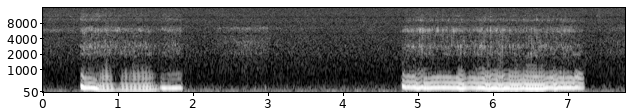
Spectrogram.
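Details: A cat asleep, snoring in two drawn-out, nasal, tonal breaths that waver slightly in pitch, the second lasting over two seconds, separated by a quiet gap.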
